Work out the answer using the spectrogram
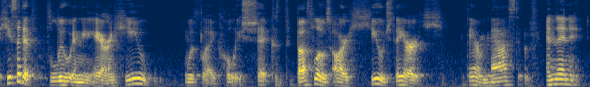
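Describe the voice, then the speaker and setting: A young man telling a car crash story on his vlog, halting and shaken, with many fillers and restarts. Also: fairly low pitch, fairly bright tone. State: anxious, shaken. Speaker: vlogger.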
